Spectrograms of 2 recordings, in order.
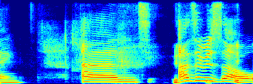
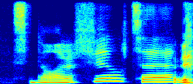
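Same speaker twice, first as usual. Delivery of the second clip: mock creepy child voice, high-pitched, quieter; 7 dB quieter than usual. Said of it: "like one of those creepy children out of a horror movie".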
